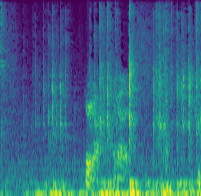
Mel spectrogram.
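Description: Typing on a computer keyboard: a run of quick keystroke clicks. A man's voice joins in about two seconds in, over the typing.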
